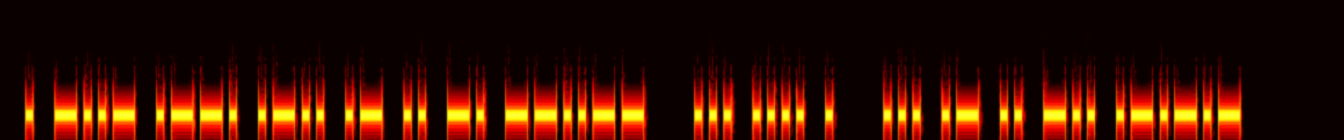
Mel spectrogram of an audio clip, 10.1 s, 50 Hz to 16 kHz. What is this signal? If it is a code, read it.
Morse code, heard as a keyed tone, about 22 wpm, 700 Hz. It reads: EXPLAIN, SHE SAID.
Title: Sentences from Top 1100 Words 22wpm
